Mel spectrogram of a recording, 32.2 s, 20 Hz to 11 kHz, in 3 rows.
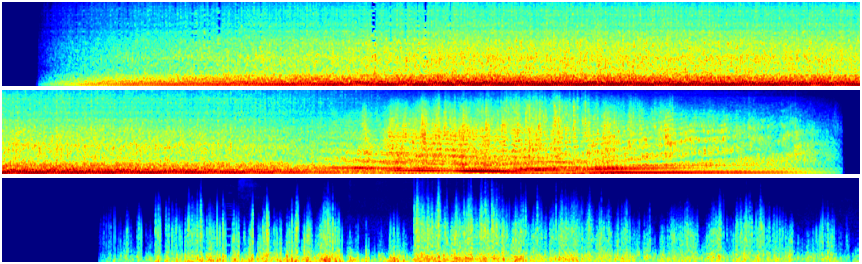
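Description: A Supermarine Spitfire's V12 piston engine and propeller flying past, a steady loud drone that drops in pitch as it passes, starting about 16 seconds in, before cutting off abruptly near 21 seconds. After a short silence, gusty wind buffets the microphone.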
